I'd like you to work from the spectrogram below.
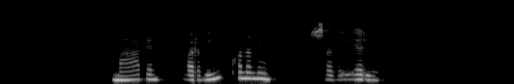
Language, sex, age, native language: Icelandic, female, 30-39, Icelandic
